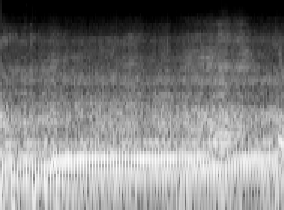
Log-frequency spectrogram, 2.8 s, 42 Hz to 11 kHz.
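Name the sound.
Honda Fan 125 and Start 160 motorcycles engines revving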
